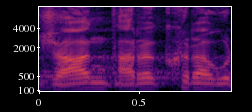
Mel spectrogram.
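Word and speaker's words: Jeanne d'Arc: 불란스식으로는 존 다르크라고 이렇게 발음을 하지만 영어식으로는 조앤 오브 아크예요.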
